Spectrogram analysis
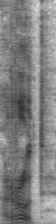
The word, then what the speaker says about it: root: Root me da risa yo siempre le digo rota lo leo hispanamente pero en inglés se pronuncia Ruth mi compadre acá de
